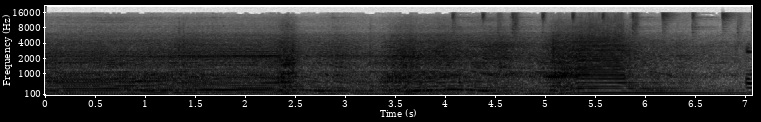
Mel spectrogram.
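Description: A motorcycle on its stock exhaust revs hard in a spot with strong echo, loud repeated roaring bursts that swell, fall back and ring off the surroundings, with no talk over them.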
